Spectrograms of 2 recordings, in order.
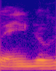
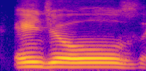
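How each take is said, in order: First: Quiet, lower trailing repeat; soft fade. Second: High, loud opening call. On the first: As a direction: let it fade away. Repeated word fading to soft. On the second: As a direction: belt the word out. Calling out angels, then fading. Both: Acted.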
